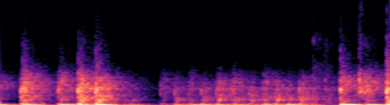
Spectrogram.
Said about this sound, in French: Le rythme des talons sur le plancher résonne dans tout l'établissement, signe que tout doucement, l'école de danse Amor de Dios, située dans le populaire quartier de Lavapiés à Madrid, reprend ses activités.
